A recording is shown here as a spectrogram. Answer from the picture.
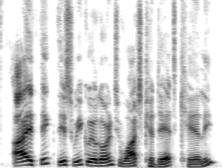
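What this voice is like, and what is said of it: Put-on Swedish accent. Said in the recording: “I think I'm doing a Swedish accent. ... He's from Norway.”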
